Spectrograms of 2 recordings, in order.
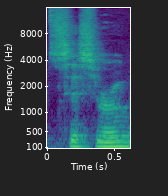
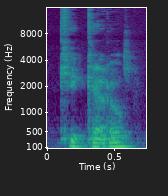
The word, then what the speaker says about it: Cicero: I'm going to do 10 minutes on Cicero or Cicero, depending on your pronunciation.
